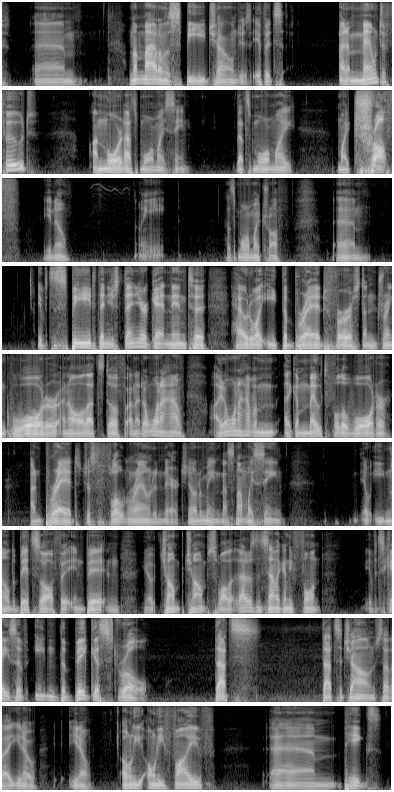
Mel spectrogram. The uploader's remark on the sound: LIVE from the car!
